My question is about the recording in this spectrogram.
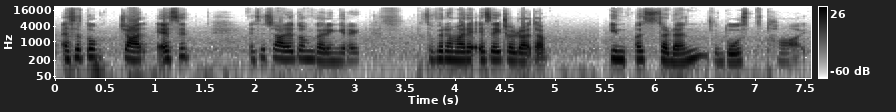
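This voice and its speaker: A woman's voice: medium pitch, poor audio. A young woman telling a casual storytime vlog, chatty, with lots of fillers. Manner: chatty, mixes English into her speech, many fillers and restarts; laughs while telling.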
